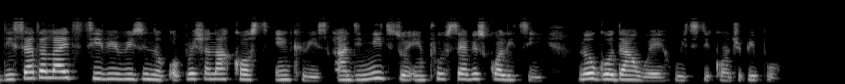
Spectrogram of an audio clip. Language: Nigerian Pidgin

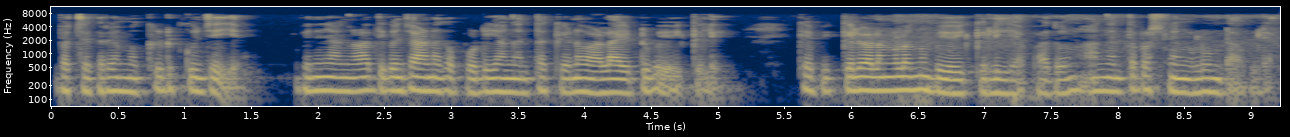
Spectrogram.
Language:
Malayalam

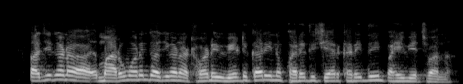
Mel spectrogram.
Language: Gujarati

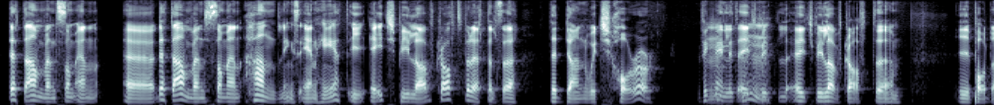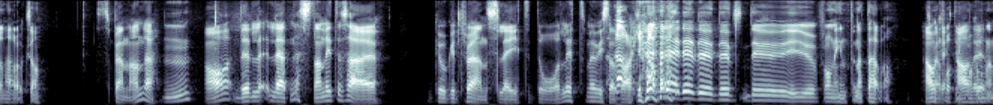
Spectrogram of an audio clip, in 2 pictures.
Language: Swedish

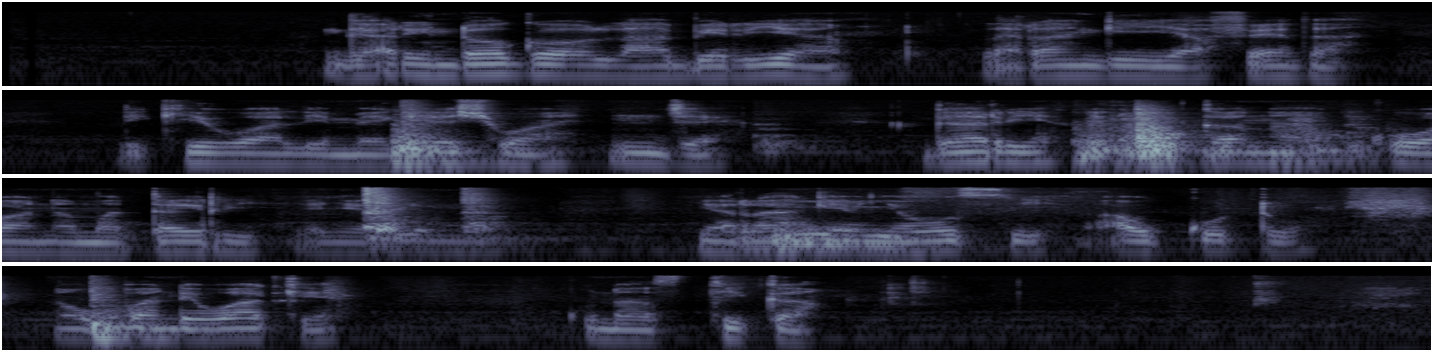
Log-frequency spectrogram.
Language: Swahili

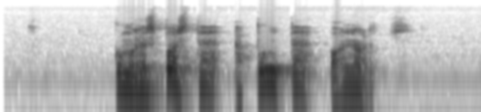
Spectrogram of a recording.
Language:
Galician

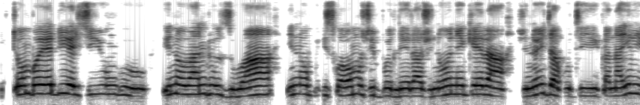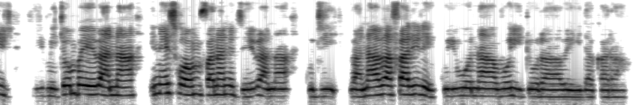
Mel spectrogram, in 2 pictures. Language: Ndau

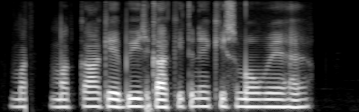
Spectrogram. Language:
Maithili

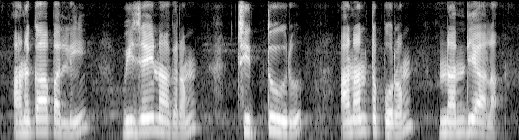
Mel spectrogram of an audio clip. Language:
Telugu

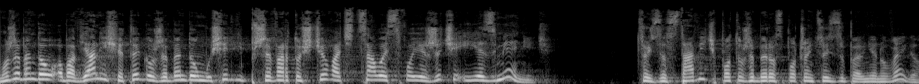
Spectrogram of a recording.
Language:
Polish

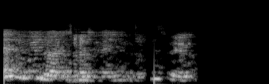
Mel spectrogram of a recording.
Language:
Swahili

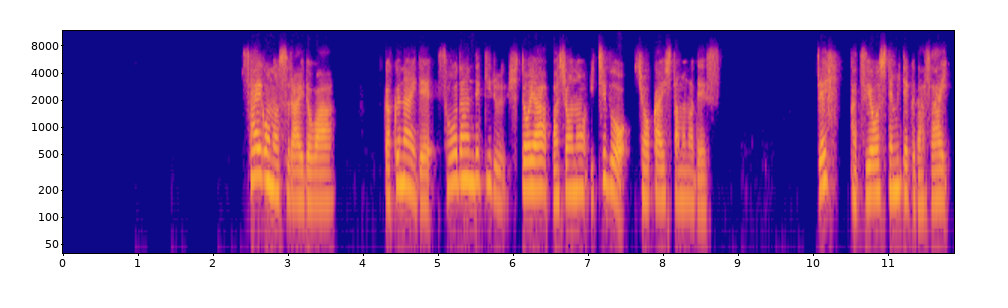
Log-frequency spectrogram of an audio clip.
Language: Japanese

